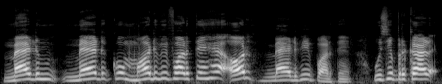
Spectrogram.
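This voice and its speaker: Man, high voice, teacher, spells words out slowly, asks and answers his own questions, dry close sound. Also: lively intonation, dry recording. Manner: repeats questions and answers them himself. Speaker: English pronunciation teacher. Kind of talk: Hindi classroom-style lesson.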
